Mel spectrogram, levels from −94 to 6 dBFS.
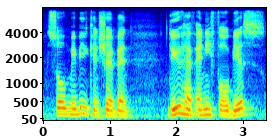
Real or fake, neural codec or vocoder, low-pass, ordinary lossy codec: real; none; 7.2 kHz; none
